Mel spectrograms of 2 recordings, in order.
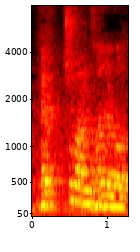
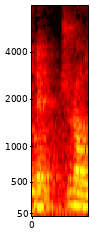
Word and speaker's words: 맥추감사절: 늘 마음의 평안을 유지하는게 중요합니다.뿐만 아니라이 7월 첫주는 맥추감사절로 지키는데요. 발음을 잘해야 됩니다. 애매하게 핑계듣고 맥주 가는 사실이야. 이러면 어 난니까 따라합시다. 맥추 감사절. 맥추 감사절. 그래도 맥주라고 발음하는 분이 있으세요.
